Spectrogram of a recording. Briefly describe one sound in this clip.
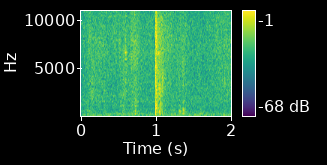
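A pair of pliers is set down with a soft knock.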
